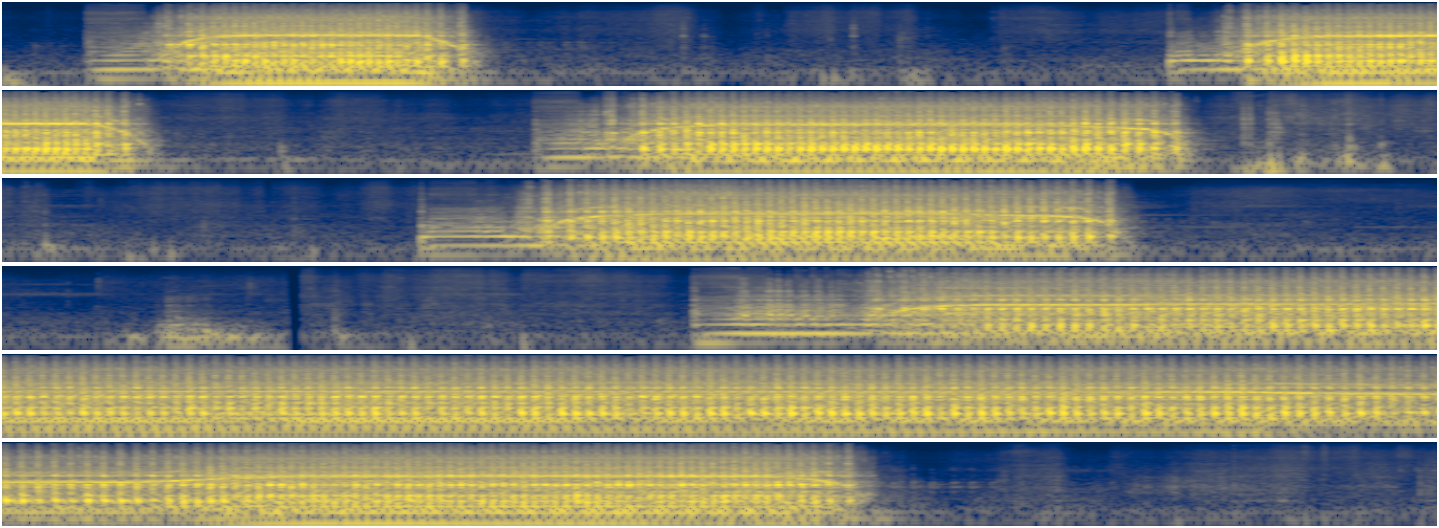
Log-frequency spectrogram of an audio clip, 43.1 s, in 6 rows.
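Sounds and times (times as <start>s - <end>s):
serger sewing machine: 0.4s - 2.4s, 5.8s - 8.0s, 9.8s - 13.2s, 16.4s - 20.0s, 25.0s - 40.4s.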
